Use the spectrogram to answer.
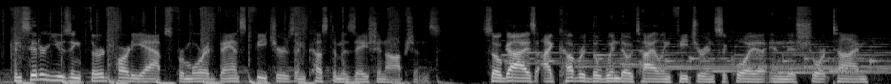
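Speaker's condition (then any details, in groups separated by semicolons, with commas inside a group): No condition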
